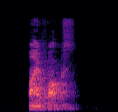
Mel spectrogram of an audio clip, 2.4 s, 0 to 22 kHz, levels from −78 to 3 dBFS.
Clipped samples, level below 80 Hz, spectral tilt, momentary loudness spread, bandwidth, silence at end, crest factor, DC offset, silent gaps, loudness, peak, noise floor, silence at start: under 0.1%; -70 dBFS; -4.5 dB/octave; 13 LU; 11.5 kHz; 0.9 s; 18 dB; under 0.1%; none; -24 LUFS; -8 dBFS; -78 dBFS; 0.55 s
